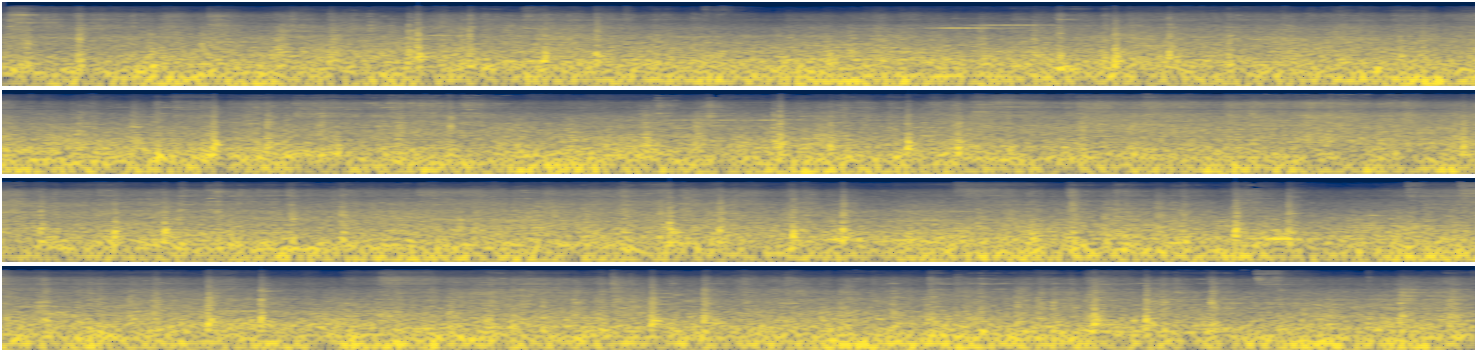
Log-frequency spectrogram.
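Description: Double-stack intermodal freight cars rolling past: a loud, steady rumble of steel wheels on rail with rhythmic clickety-clack over the rail joints, and a few brief, faint wheel squeals.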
